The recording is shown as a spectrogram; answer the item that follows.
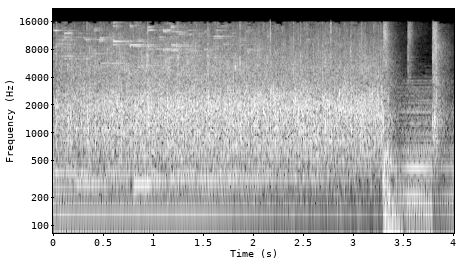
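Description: Audience applauding over the fading last held chord of the song's backing track. About three seconds in, it cuts to an electronic intro jingle with heavy, evenly spaced drum hits.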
